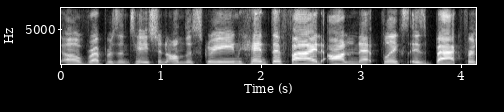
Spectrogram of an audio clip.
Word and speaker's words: Gentified: Can you say it again? That's how it's said? – Gentified. – Oh, I thought it was gentrified.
